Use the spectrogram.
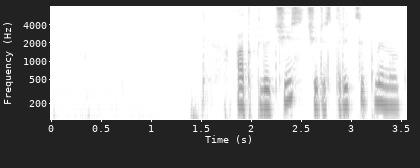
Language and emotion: Russian, neutral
